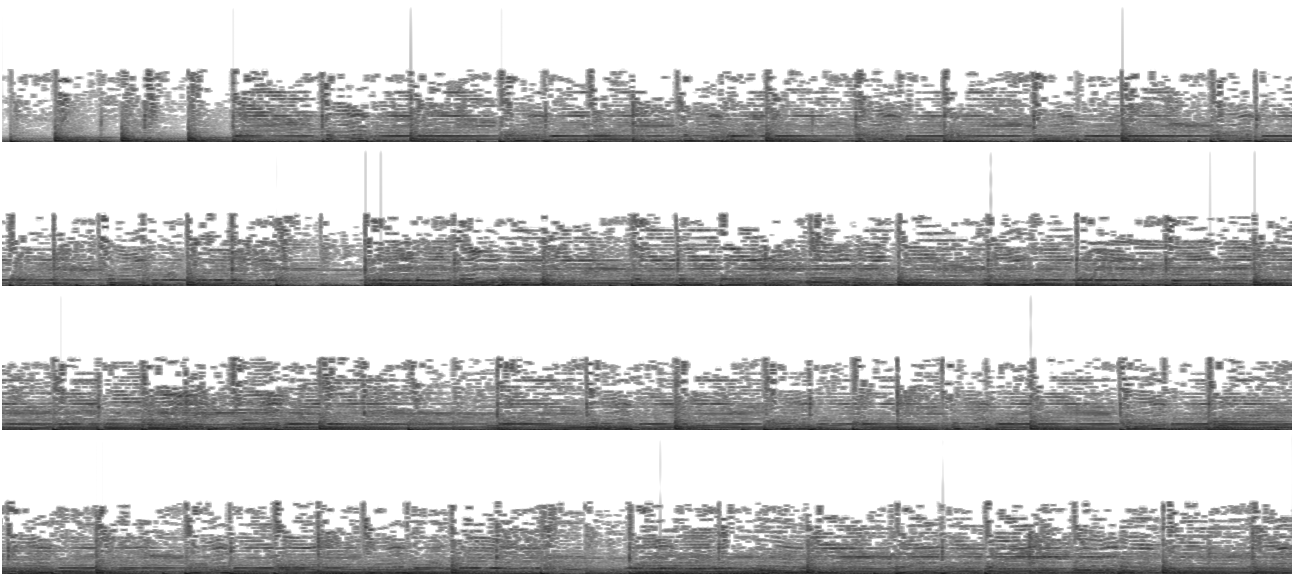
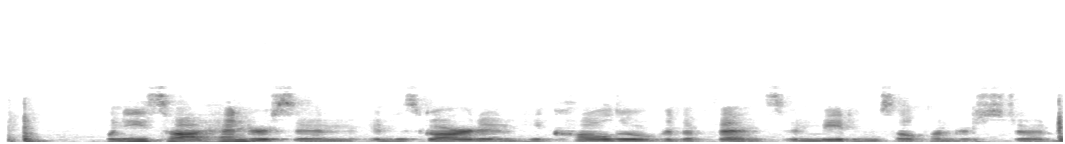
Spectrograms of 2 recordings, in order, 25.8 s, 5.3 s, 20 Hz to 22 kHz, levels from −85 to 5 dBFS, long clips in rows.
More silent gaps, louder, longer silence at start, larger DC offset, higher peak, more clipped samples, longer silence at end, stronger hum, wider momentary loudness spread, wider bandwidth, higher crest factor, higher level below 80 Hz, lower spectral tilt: neither; first, -13 LUFS vs -31 LUFS; about the same, 0 s vs 0.05 s; neither; first, 0 dBFS vs -12 dBFS; neither; about the same, 0 s vs 0 s; neither; second, 3 LU vs 14 LU; first, 11.5 kHz vs 8 kHz; second, 12 dB vs 18 dB; first, -22 dBFS vs -78 dBFS; about the same, -5 dB/octave vs -5 dB/octave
